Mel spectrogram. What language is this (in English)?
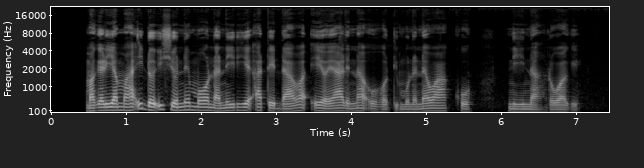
Kikuyu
